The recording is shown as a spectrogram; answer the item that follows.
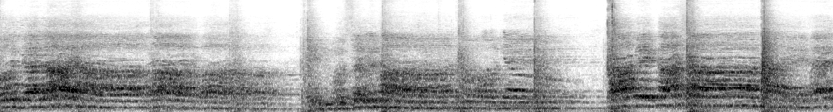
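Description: A group of men chanting a noha together in a lament rhythm, with hand strikes on bare chests (matam) landing in time, about one beat a second, from about four and a half seconds in.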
